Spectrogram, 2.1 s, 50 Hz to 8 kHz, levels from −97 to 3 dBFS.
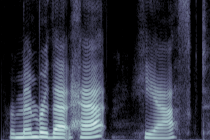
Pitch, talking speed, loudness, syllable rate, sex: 225 Hz, 140 wpm, -18 LUFS, 4.5 syllables/s, female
